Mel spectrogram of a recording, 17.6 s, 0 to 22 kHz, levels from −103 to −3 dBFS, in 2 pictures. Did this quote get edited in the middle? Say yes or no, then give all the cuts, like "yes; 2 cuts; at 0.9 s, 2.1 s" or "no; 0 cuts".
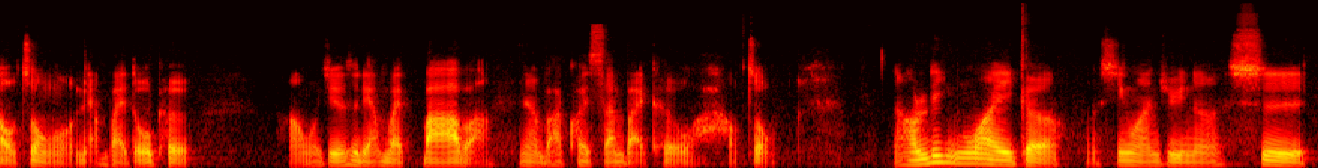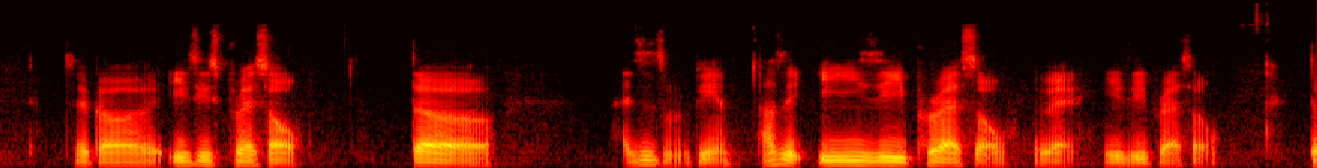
yes; 1 cut; at 5.7 s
